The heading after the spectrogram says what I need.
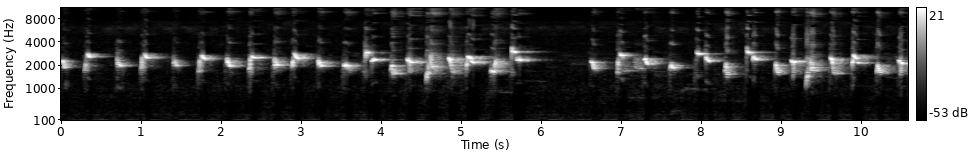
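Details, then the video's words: Tame yellow-vented bulbul in full, lively song: long chattering strings of warbled, bubbly notes rising and falling about three times a second, with a brief break midway before the song resumes; steady low hum in the background. "burung trucukan gacor jinak"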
